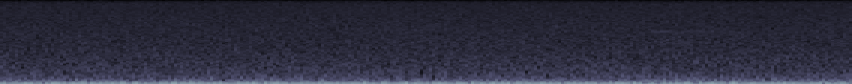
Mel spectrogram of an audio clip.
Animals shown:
forest ambience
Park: Acadia National Park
